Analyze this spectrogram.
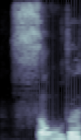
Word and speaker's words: solder: Yeah, he said that solder has a silent L. Solder has a silent L. No, it absolutely does not. Solder has an L which you pronounce.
